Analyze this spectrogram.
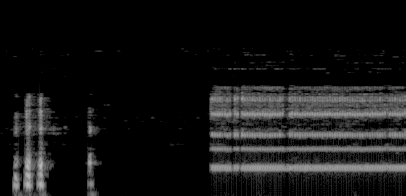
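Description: A phone ringback tone sounds on an outgoing call: a steady electronic purr lasting about two seconds, clear and fairly loud, after a few brief, choppy sounds at the start.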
